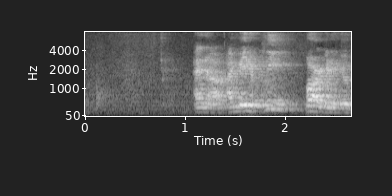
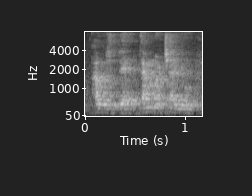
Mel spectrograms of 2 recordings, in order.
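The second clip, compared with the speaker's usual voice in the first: ordinary delivery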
